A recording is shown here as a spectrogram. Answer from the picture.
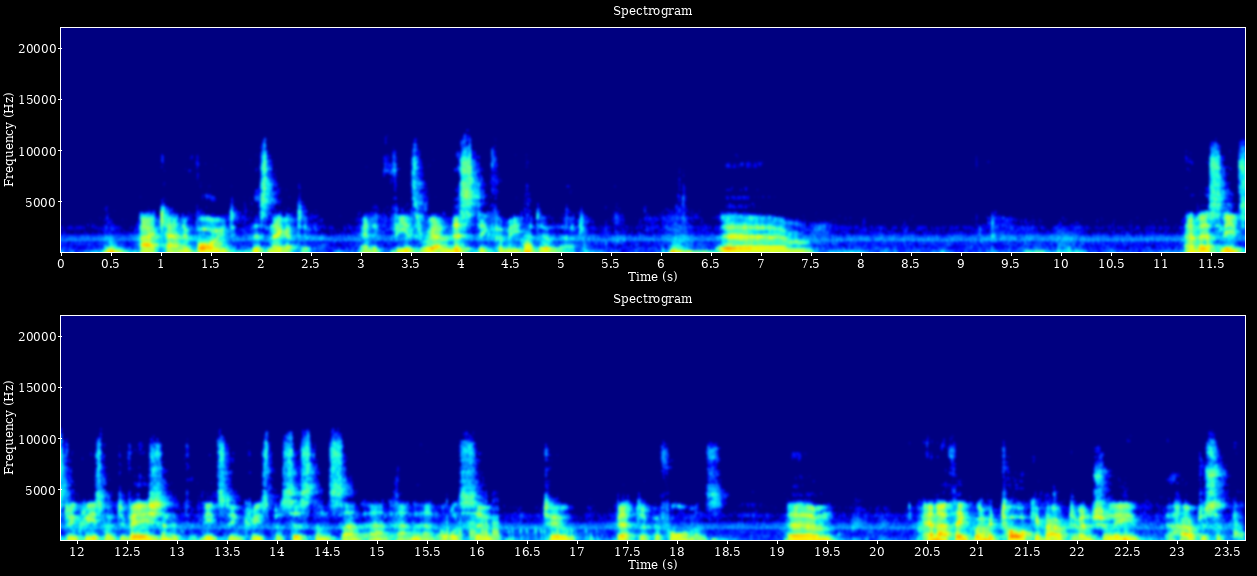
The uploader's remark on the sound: University of Borås, Sweden. Speaks at SRHE Joint Network Event.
